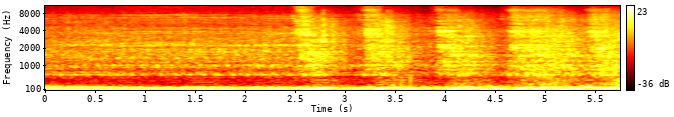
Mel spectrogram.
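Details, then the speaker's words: 1972 Ford Pinto Runabout with a freshly restored Motorcraft carburetor, mixture screw 2.5 turns out: smooth steady idle, then quick throttle blips that rise cleanly and drop straight back without stumbling; normal running. "that's the way a carburetor's supposed to work, y'all. Pulled it 2.5 out and shouldn't be screaming because it's not loud. I mean, that's idled just about perfect."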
